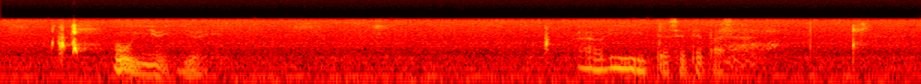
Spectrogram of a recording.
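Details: Two abrupt voiced hiccups a few seconds apart, each a short jerky catch of breath, with quiet room noise between, during a long-lasting bout: hiccups.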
